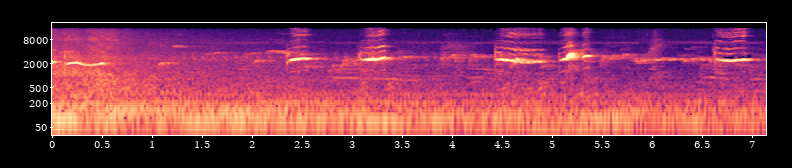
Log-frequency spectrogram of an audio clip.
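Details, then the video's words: Lure recording of an olive-winged bulbul, clear bubbling whistled phrases in bursts about every second or two, each short and slurred, with a quiet low background hum between them. "PANCINGAN KAPAS TEMBAK DIJAMIN NYAUT"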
